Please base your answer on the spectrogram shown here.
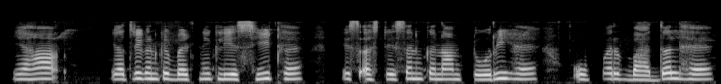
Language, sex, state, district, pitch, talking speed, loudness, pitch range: Hindi, female, Jharkhand, Palamu, 245 Hz, 140 wpm, -16 LUFS, 235-260 Hz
